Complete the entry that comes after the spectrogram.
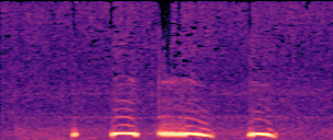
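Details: A female spotted dove coos to stimulate males. One phrase: a short clipped note, an arched coo, a longer coo that slides downward, and a closing arched coo.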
